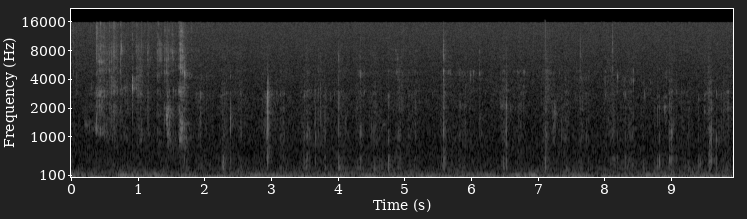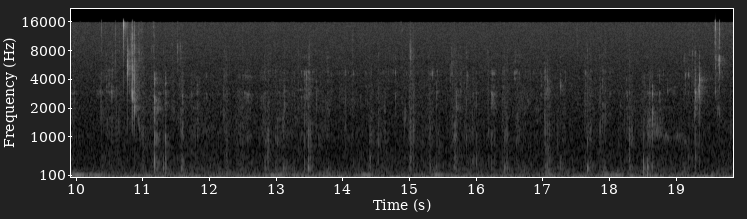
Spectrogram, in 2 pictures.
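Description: A man biting into and chewing a slice of thin-crust pizza, close to the microphone, with many small clicks and soft thumps throughout.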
